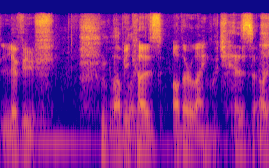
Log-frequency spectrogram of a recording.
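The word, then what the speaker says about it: Lwów: I have the pronunciation it spelled LW o w and it's pronounced live ish well because other languages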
